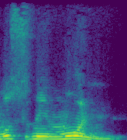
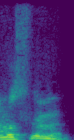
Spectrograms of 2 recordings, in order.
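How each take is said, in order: First: The word ends with a clear final 'un' sound. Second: The word ends on 'm' with no final 'un'. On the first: The speaker calls it right. "I have to hear the noon" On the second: The speaker calls it wrong.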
